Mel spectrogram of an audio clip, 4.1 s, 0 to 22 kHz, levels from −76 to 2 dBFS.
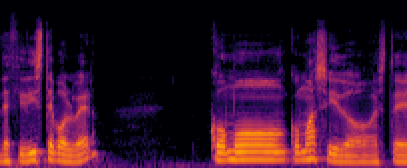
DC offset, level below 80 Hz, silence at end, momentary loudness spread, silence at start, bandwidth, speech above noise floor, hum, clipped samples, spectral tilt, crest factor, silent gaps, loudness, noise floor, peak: under 0.1%; -58 dBFS; 0 s; 10 LU; 0 s; 14.5 kHz; 36 dB; none; under 0.1%; -5.5 dB/octave; 16 dB; none; -21 LUFS; -57 dBFS; -6 dBFS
